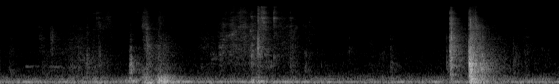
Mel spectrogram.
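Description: Soft knocks and shuffling, then one loud door bang about three-quarters of the way through, over a steady low hum.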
